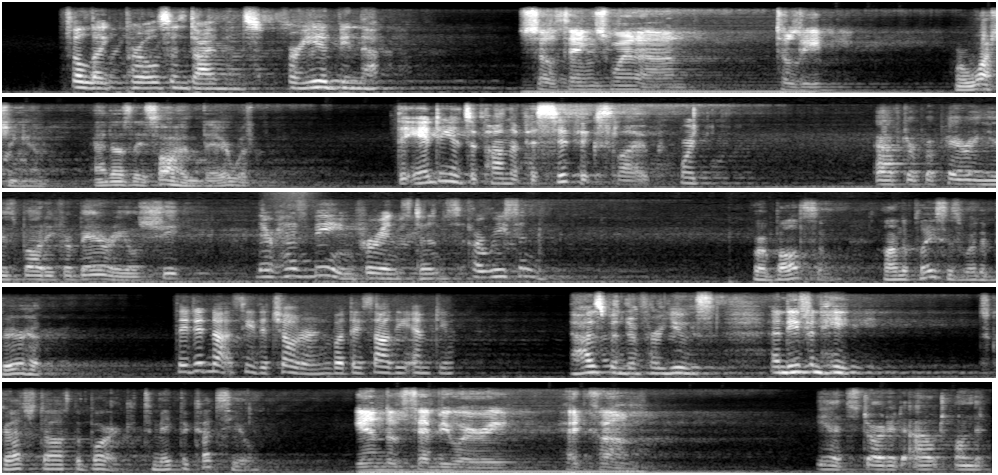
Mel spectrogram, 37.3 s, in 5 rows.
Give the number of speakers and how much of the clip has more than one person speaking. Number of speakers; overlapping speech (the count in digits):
8, no overlap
